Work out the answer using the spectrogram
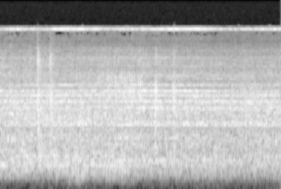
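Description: Container freight wagons rolling past on the rails: a steady rumble and rattle of wheels and loaded flat wagons, with a few sharp clicks.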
